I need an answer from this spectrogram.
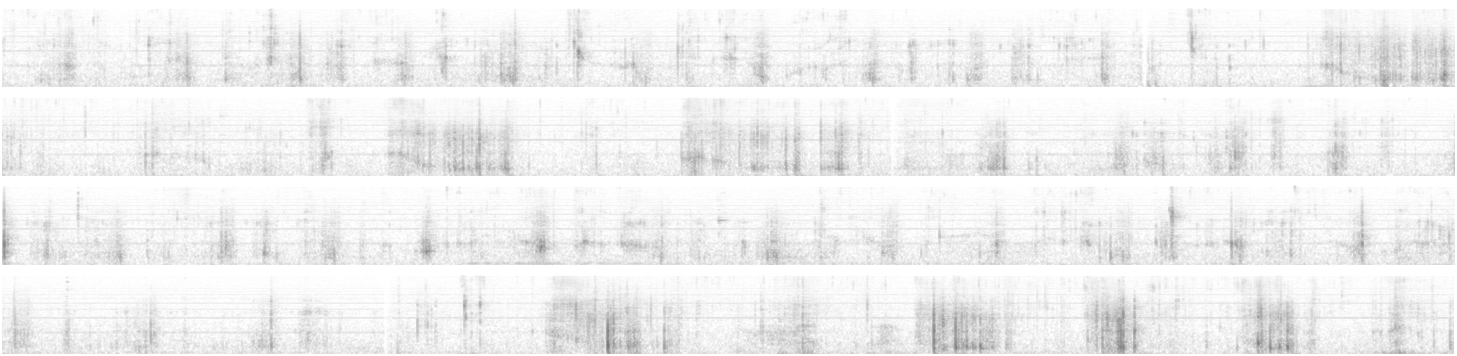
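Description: Close-miked biting and chewing of corn kernels off the cob: a continuous run of small crisp crunches and clicks, with a cluster of louder bites near the end.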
